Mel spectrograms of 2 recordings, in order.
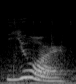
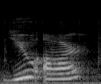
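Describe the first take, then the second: First: The two words merge into one short syllable. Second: The two words are said separately in full.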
